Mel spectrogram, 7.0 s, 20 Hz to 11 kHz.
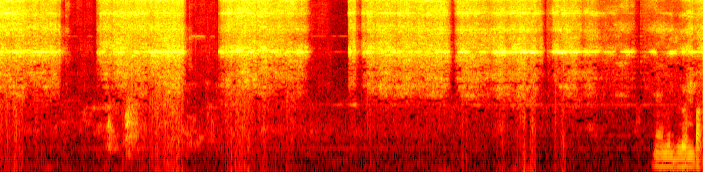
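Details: Epson LQ-2190 dot matrix printer after repair, formerly beeping alarm with no movement: rapid high buzzing print passes, short pauses between lines, carriage click; printing evenly, normal.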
